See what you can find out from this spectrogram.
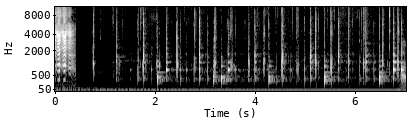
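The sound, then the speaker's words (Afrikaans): A small buck gives a short bleat at the very start, followed by a long run of quick, irregular clicks and taps that carry on quietly to the end. “Sy hoor iets. Wie is daar? Maar dit was net 'n bokkie.”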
